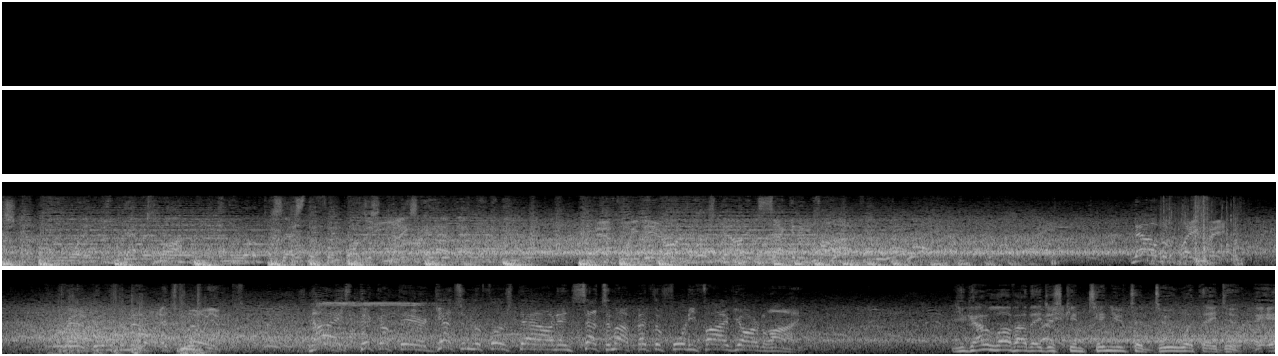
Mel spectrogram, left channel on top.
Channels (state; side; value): silent; left; digital silence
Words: And you want to eat that clock and you want to possess the football. Just nice to have that kind of thing. Halfway there on first down, it's 2nd and 5. Now the play fake. Grab over the middle. It's Williams. Nice pickup there. Gets him the first down and sets him up at the 45-yard line. You got to love how they just continue to do what they do.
